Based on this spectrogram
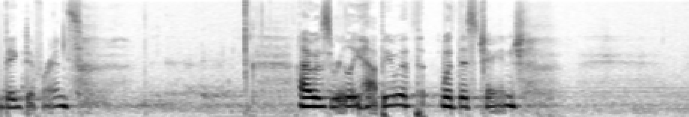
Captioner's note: laughter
